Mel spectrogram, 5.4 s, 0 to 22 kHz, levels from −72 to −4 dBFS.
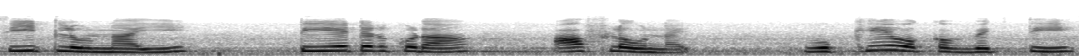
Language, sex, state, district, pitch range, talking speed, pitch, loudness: Telugu, female, Andhra Pradesh, Annamaya, 230-275 Hz, 110 wpm, 245 Hz, -15 LUFS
